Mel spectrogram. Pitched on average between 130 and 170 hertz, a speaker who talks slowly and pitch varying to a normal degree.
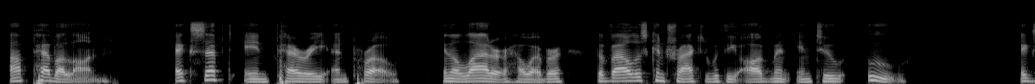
Yes: low, 135 Hz; slow, 115 wpm; average, 3.1 semitones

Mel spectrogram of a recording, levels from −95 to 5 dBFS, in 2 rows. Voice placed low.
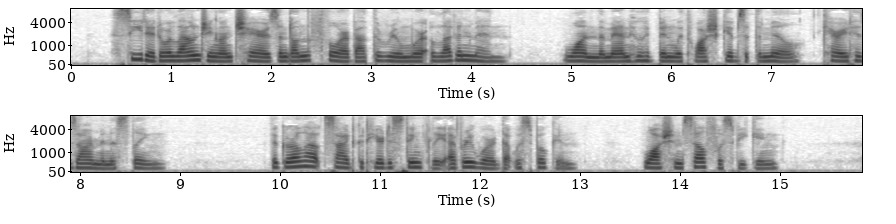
No: medium, 180 Hz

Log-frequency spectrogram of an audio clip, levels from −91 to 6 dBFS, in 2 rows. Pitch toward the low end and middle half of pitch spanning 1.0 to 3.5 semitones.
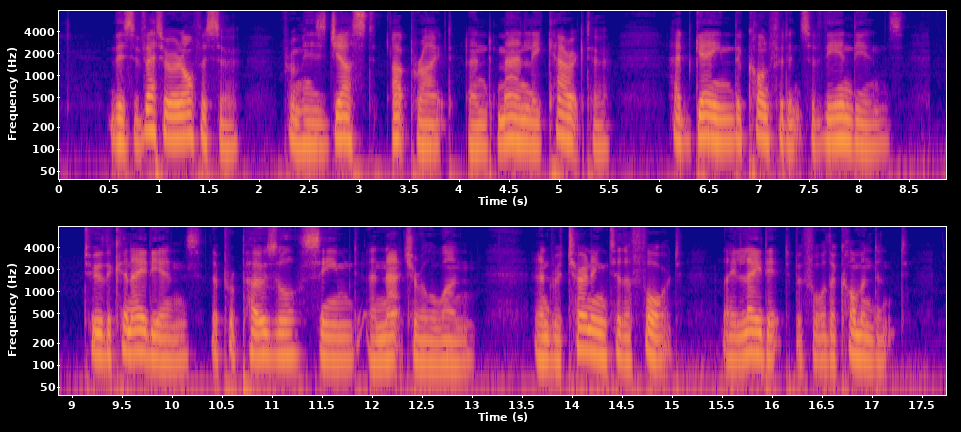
Yes: low, 125 Hz; average, 2.8 semitones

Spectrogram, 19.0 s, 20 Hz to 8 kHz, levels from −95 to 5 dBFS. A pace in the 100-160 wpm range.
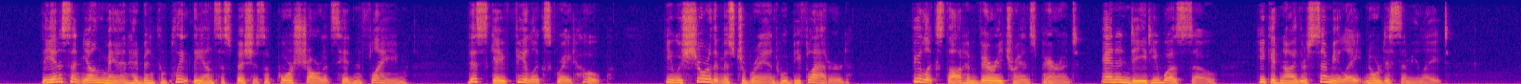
Yes: slow, 135 wpm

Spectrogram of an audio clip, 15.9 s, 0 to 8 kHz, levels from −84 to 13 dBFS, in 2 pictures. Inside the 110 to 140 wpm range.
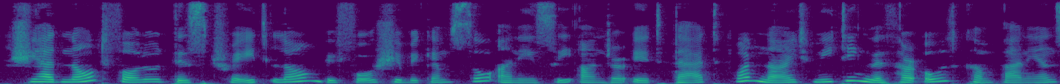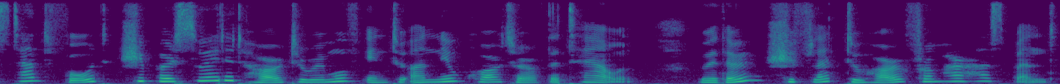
No: average, 160 wpm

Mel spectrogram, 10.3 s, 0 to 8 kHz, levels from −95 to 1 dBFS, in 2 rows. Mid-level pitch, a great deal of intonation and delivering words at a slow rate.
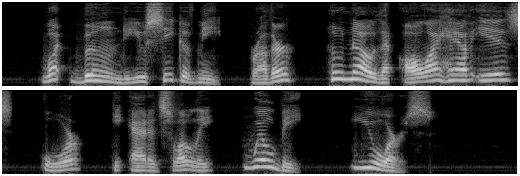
Yes: medium, 160 Hz; wide, 8.2 semitones; slow, 120 wpm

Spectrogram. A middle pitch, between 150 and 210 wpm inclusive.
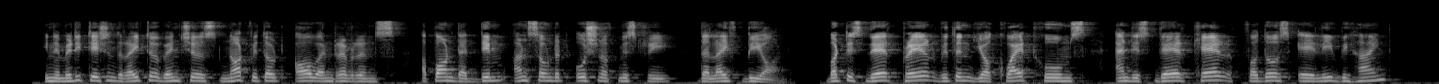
Yes: medium, 160 Hz; average, 160 wpm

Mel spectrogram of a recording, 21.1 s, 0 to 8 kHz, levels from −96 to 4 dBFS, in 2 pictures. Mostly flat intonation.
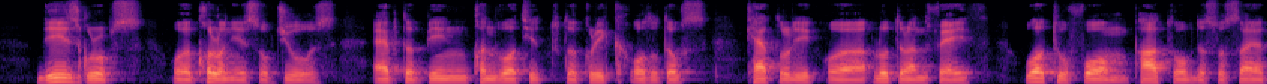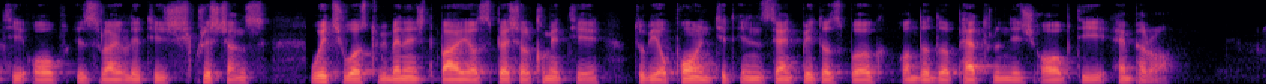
Yes: narrow, 2.1 semitones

